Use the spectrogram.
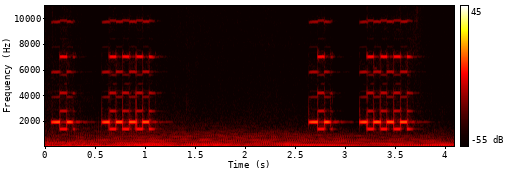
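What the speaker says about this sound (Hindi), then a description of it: "सुल्तान का फोन" Telephone ringing in a Hindi crime drama, two pairs of bright electronic warbling bursts, loud and close, with no voices over them.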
